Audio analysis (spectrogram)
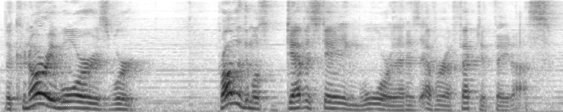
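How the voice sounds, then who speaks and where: A man talks casually through a game playthrough, musing and emphatic. His pitch swings widely from phrase to phrase. The room is echoey, with faint music underneath. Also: expressive, normal speed. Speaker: gamer, host of a roleplay playthrough.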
